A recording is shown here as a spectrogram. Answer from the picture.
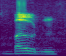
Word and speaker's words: Bowden: he thinks that uh Slim's name's pronounced uh Beau like bow and arrow James Bowden oh so Brown's right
